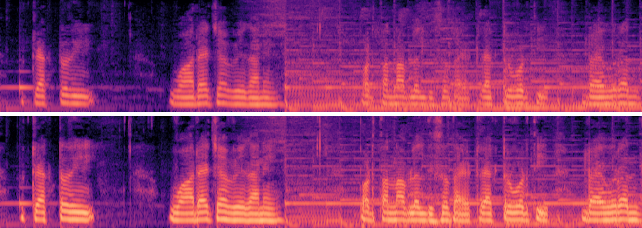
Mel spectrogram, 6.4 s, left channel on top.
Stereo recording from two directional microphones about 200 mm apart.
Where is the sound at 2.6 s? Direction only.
Centre (ahead or behind).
